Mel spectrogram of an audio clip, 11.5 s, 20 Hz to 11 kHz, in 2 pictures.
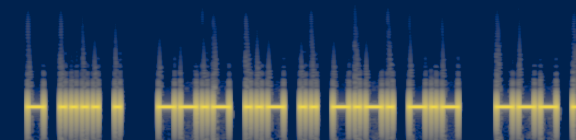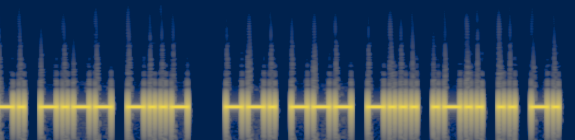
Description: Morse code, heard as a keyed tone, about 22 wpm, 700 Hz. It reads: THE QUICK ONYX GOBLIN
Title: Pangram Challenge v2 - 22wpm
